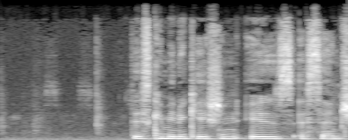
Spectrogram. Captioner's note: speaking French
